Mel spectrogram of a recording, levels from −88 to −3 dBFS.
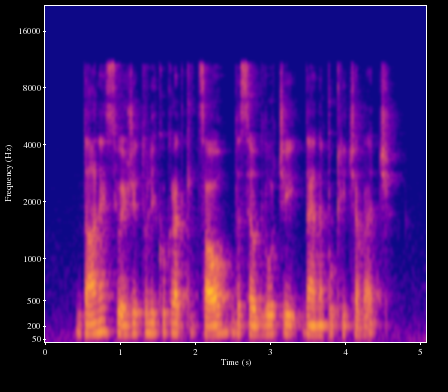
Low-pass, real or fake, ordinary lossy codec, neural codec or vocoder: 10.8 kHz; real; none; none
